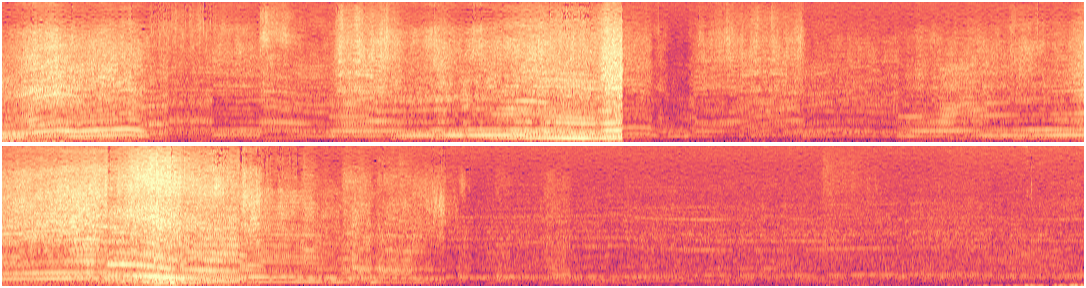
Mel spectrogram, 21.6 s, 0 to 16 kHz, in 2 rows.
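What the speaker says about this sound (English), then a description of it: "Kyle Stratchar's driving the MaxSpeedTV Gen 6 out here, no nose clip on it" MaxSpeedTV Gen 6 race car in a racing video game, its engine droning loud and close with rising and falling revs across gear changes, a brief dip mid-run, with tyre squeal around a corner and no talking.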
